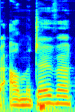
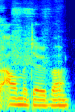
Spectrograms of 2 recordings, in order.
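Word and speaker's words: Almodóvar: Pedro Almodovar. Somebody else was saying Almodovar, but it's actually Almodovar.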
